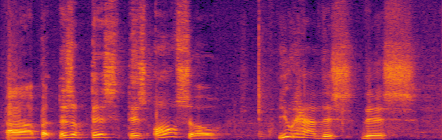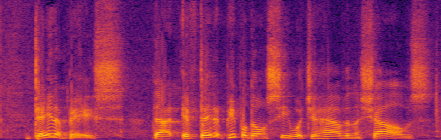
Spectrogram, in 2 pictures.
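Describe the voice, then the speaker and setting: A man doing a casual, colloquial interview in a halting, enthusiastic way, as the host. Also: on the high side, sing-song. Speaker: interviewer, local video host. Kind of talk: casual chat, informal interview. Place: small gallery shop indoors.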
